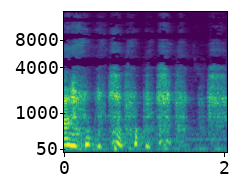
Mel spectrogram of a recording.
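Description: A man laughing breathily under his breath, a quick run of short exhaled bursts.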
